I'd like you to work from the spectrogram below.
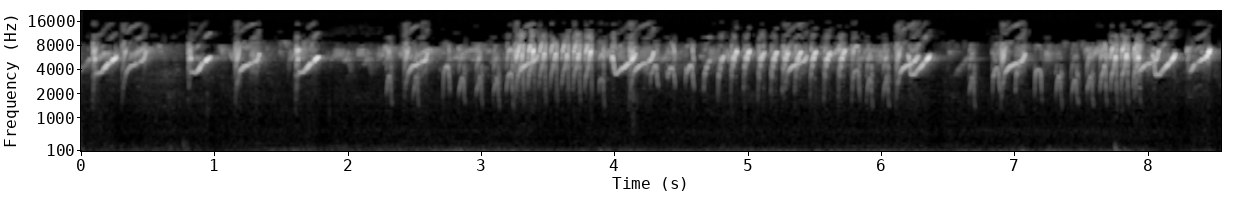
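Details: Lure call of a female sunbird, played to excite males into fighting for trapping; dense high chirping, quick upslurred notes in bursts with brief pauses, continuous and sharp throughout.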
